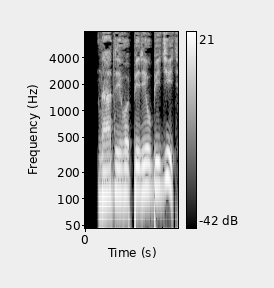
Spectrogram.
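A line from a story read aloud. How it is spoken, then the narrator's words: Exclaiming. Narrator (Russian): воскликнула она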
